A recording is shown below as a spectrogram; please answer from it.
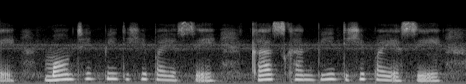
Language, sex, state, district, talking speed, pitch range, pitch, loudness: Nagamese, female, Nagaland, Dimapur, 140 wpm, 195-240 Hz, 220 Hz, -20 LUFS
